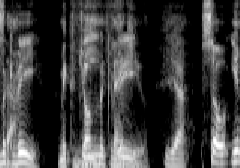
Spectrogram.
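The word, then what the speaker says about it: McVie: How do you pronounce that? MCV. McVy, thank you.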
